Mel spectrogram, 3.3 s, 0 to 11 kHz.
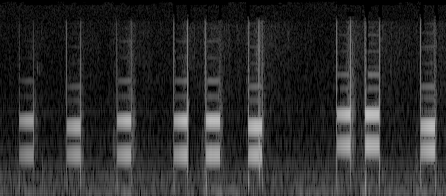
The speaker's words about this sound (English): I have to dial 212, right? All right, here we go.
